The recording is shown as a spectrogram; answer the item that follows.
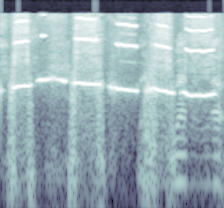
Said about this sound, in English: But it's starting to be mischievous whistling when I say certain things.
